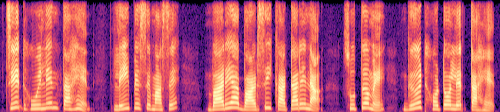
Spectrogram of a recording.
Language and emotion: Santali, neutral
